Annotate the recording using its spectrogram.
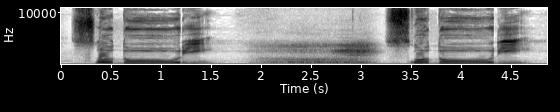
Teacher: صدو، را زیر ری، را کے نیچے زیر ہے، را کو باریک پڑھیں گے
